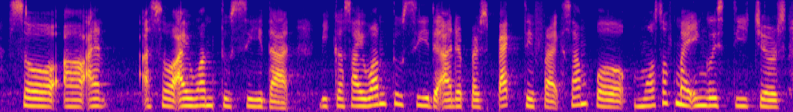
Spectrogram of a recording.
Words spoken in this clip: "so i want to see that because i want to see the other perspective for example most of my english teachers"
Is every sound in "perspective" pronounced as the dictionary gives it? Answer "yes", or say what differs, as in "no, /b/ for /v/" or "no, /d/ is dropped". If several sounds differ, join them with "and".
no, /f/ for /v/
